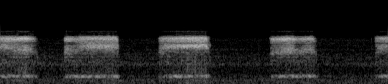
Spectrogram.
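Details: Gopher delivered to the barn owl nest near midnight on 2 April 2015; a run of broad, raspy hissing calls, each about half a second long, repeated roughly once per second.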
